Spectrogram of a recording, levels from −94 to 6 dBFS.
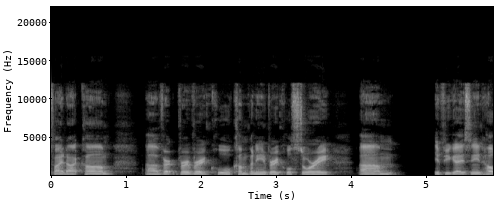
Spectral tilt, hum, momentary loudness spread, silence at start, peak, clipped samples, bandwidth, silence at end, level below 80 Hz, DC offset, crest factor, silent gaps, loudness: -4 dB/octave; none; 8 LU; 0 s; -12 dBFS; under 0.1%; 12.5 kHz; 0 s; -64 dBFS; under 0.1%; 18 dB; 4.82-5.09 s; -29 LUFS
